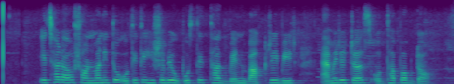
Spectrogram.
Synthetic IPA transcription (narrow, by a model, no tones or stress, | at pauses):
et͡ɕʰaɾaoʃɔnmanit̪oʔot̪it̪iɦiʃebeupost̪ʰit̪ot̪ʰak̚benbakɾibiɾ | ɛ̰miɾeʈaso̰d̪ʱːapokɖɔ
